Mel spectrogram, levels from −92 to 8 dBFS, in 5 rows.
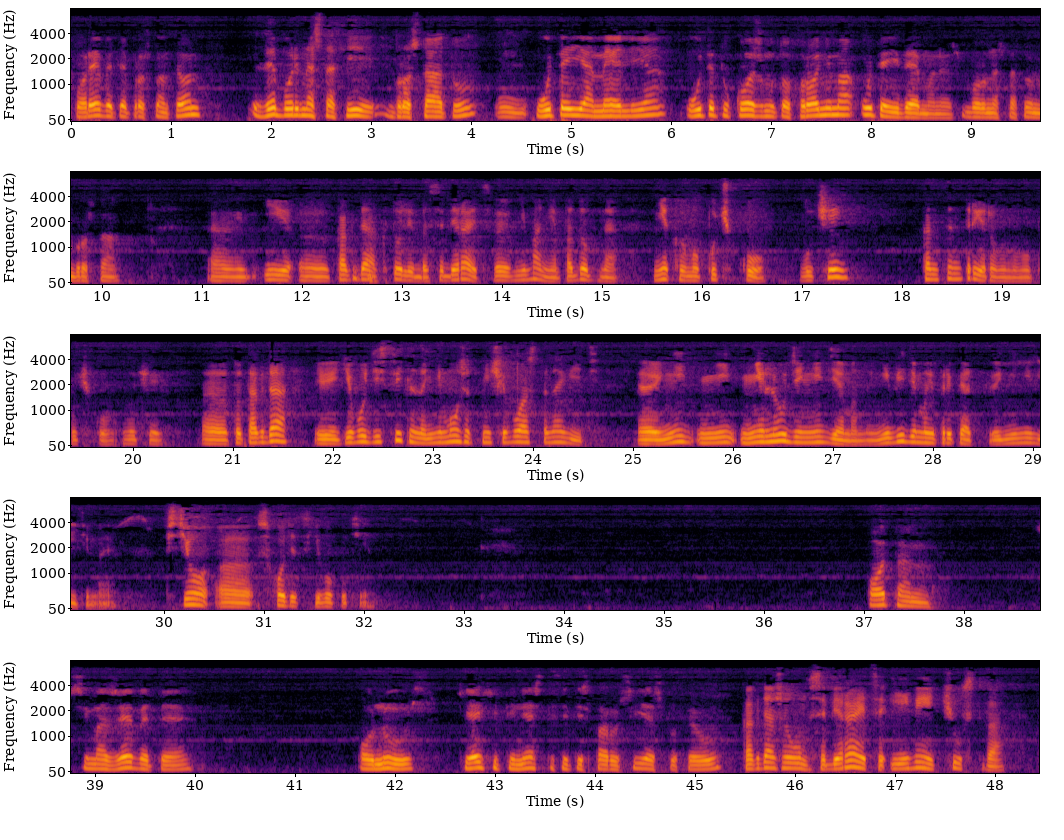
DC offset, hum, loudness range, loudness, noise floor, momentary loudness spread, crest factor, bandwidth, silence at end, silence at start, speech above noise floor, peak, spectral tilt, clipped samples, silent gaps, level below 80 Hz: under 0.1%; none; 9 LU; -20 LUFS; -63 dBFS; 13 LU; 16 dB; 6.8 kHz; 0.35 s; 0.05 s; 44 dB; -4 dBFS; -8.5 dB/octave; under 0.1%; none; -54 dBFS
